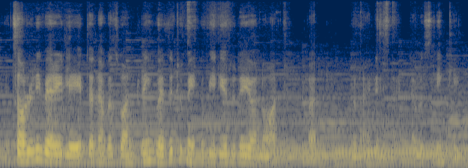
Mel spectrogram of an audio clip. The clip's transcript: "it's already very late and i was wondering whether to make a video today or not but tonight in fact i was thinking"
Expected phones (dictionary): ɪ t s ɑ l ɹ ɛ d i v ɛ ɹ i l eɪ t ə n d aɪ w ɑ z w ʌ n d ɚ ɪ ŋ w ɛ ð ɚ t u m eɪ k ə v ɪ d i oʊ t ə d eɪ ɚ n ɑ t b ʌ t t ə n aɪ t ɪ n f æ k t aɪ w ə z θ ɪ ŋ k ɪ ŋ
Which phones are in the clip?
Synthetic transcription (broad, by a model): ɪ t s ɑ l ɹ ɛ d i v ɛ ɹ i l eɪ t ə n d aɪ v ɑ z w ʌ n d ɚ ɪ ŋ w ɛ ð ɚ t u m eɪ k ə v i d i oʊ t ə d eɪ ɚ n ɑ t b ʌ t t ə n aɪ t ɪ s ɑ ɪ t aɪ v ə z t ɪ ŋ k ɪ ŋ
